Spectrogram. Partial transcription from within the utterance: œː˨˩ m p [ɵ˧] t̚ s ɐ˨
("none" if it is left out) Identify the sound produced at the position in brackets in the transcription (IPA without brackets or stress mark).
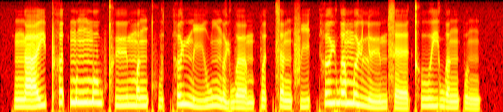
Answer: ɵ˨˥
